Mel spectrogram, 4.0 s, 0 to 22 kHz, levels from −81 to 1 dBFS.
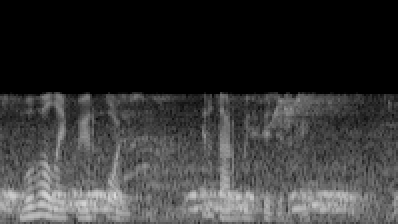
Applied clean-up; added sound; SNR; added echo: none; Bird; -1 dB; none.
